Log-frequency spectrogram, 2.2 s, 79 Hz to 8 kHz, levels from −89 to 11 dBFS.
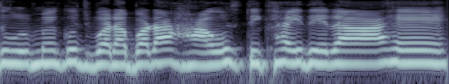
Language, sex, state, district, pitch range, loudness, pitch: Hindi, female, Bihar, Sitamarhi, 240-255 Hz, -15 LUFS, 245 Hz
